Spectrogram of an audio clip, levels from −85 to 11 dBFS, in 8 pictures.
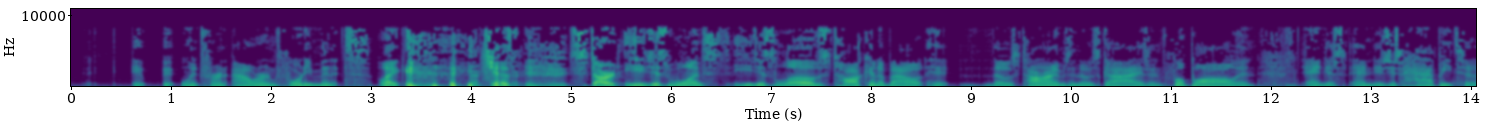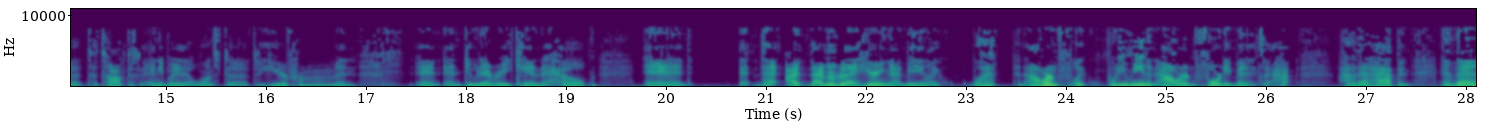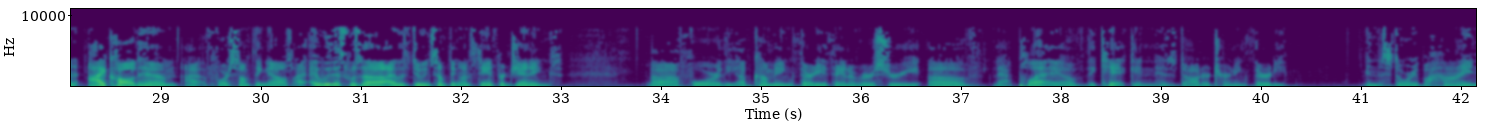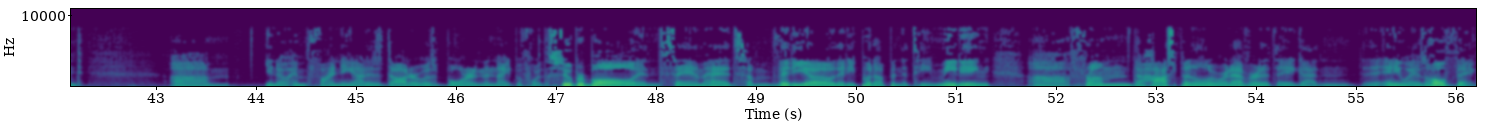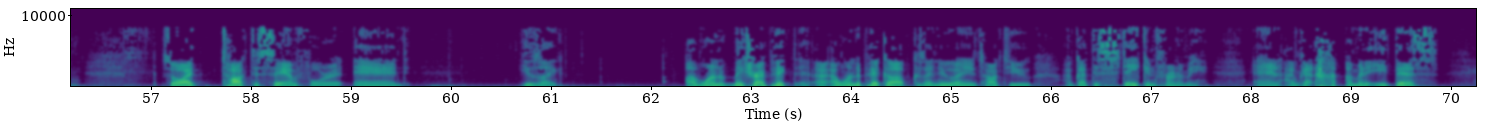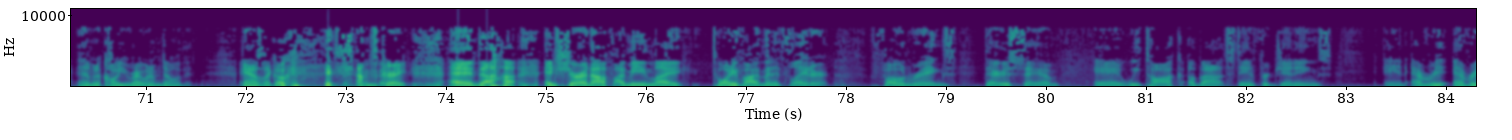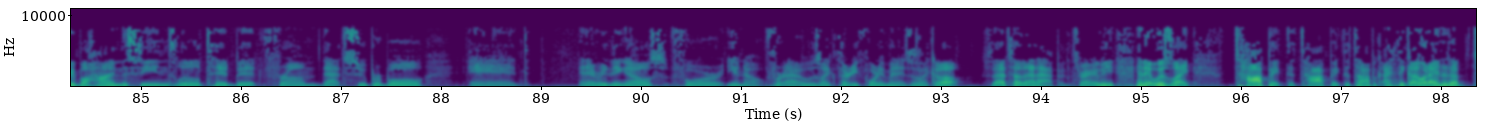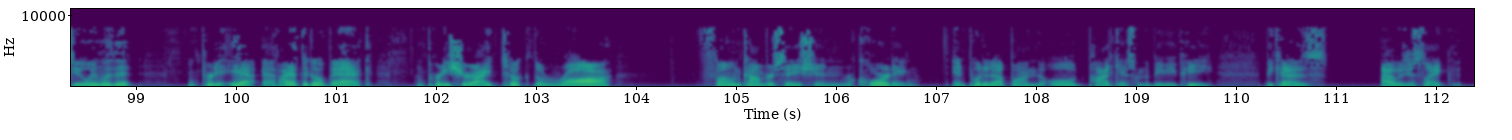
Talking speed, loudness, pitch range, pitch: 190 wpm, -24 LUFS, 95-130 Hz, 110 Hz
